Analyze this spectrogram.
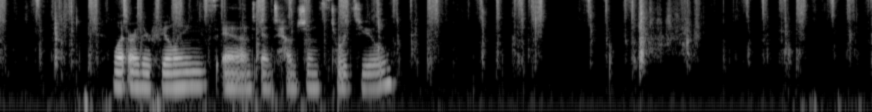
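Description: Playing cards shuffle and riffle with quick, crisp snaps close by.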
